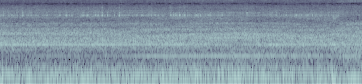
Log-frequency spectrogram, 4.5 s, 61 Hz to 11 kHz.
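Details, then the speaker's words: Vacuum pump pulling down a Pioneer mini-split line set, moisture coming out and gauge reaching 29: steady even rushing drone with faint constant tone, no knocking or surging; normal running. "That's your moisture coming out of your system. That'll go clear in a couple minutes, indicating that the moisture is coming out of the system."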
